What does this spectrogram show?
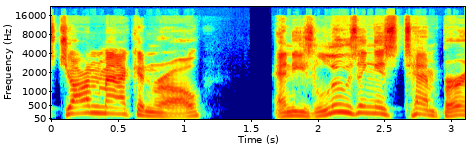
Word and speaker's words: McEnroe: McEnroe, you say, right? We say McEnroe. John McEnroe. Yeah, we don't pronounce it the same, that one.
